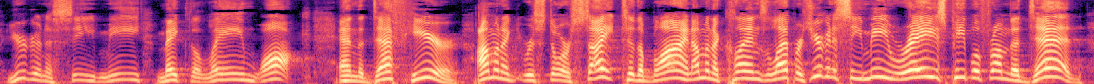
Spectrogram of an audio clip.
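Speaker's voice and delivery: imagined Jesus, climbing to a big finish; rising excitement. Retold or imitated. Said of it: "now Jesus is gonna say".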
